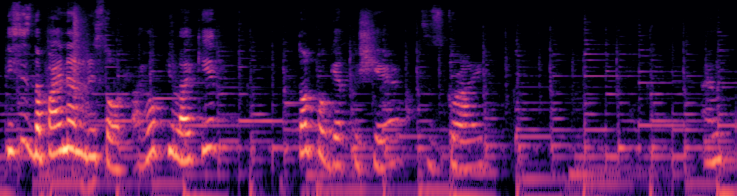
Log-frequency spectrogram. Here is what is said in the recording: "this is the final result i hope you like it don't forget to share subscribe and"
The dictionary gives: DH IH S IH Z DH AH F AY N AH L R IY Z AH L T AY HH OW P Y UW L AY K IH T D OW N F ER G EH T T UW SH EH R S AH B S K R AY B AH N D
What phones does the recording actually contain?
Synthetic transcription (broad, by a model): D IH S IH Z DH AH F AY N AH L R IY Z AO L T AY HH OW P Y UW L AY K IH T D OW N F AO G EH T T UW SH EH R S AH S K R AY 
